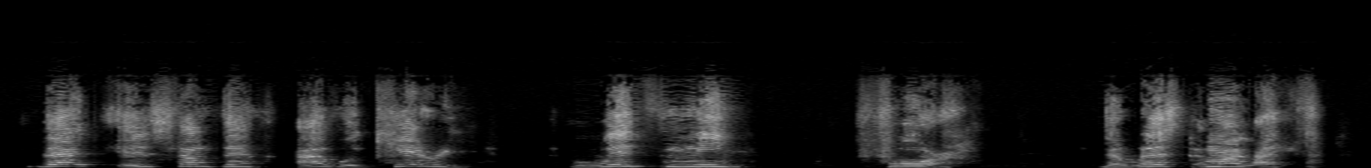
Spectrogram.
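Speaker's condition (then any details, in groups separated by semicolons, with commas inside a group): Cerebral palsy; uses wheelchair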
